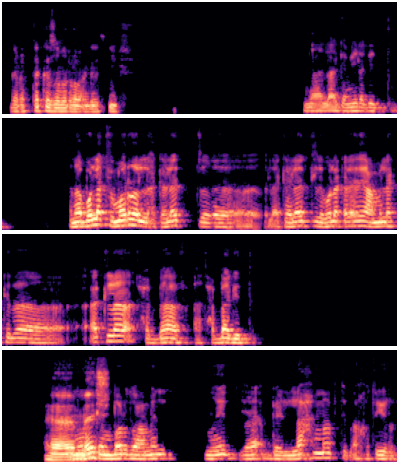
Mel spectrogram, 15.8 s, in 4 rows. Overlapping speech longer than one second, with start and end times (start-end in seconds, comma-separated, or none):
none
